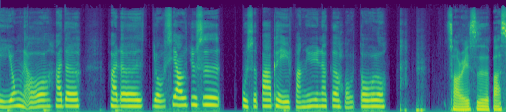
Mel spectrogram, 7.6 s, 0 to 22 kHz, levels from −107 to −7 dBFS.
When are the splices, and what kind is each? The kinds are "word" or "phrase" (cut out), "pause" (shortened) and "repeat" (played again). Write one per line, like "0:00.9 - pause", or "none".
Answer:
0:02.2 - pause
0:04.1 - word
